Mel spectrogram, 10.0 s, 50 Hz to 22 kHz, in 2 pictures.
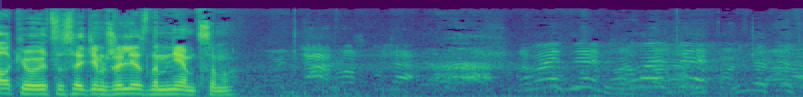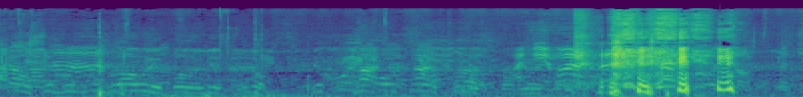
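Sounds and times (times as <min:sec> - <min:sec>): men calling and shouting: 0:00.0 - 0:10.0.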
